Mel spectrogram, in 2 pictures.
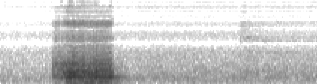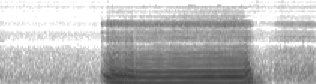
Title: Sir snores a lot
